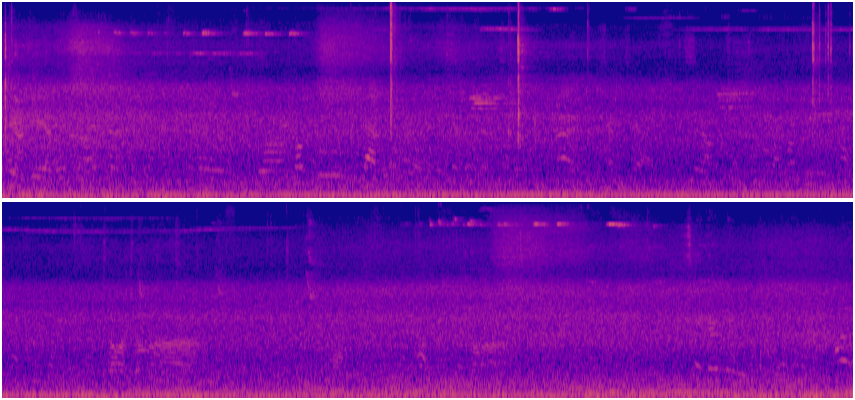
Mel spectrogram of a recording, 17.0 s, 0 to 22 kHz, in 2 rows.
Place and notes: {"title": "榮星花園公園, Zhongshan District - Chess and Traffic Sound", "date": "2014-01-20 15:36:00", "description": "Old man playing chess and Dialogue among the elderly, Traffic Sound, Binaural recordings, Zoom H4n+ Soundman OKM II", "latitude": "25.06", "longitude": "121.54", "timezone": "Asia/Taipei"}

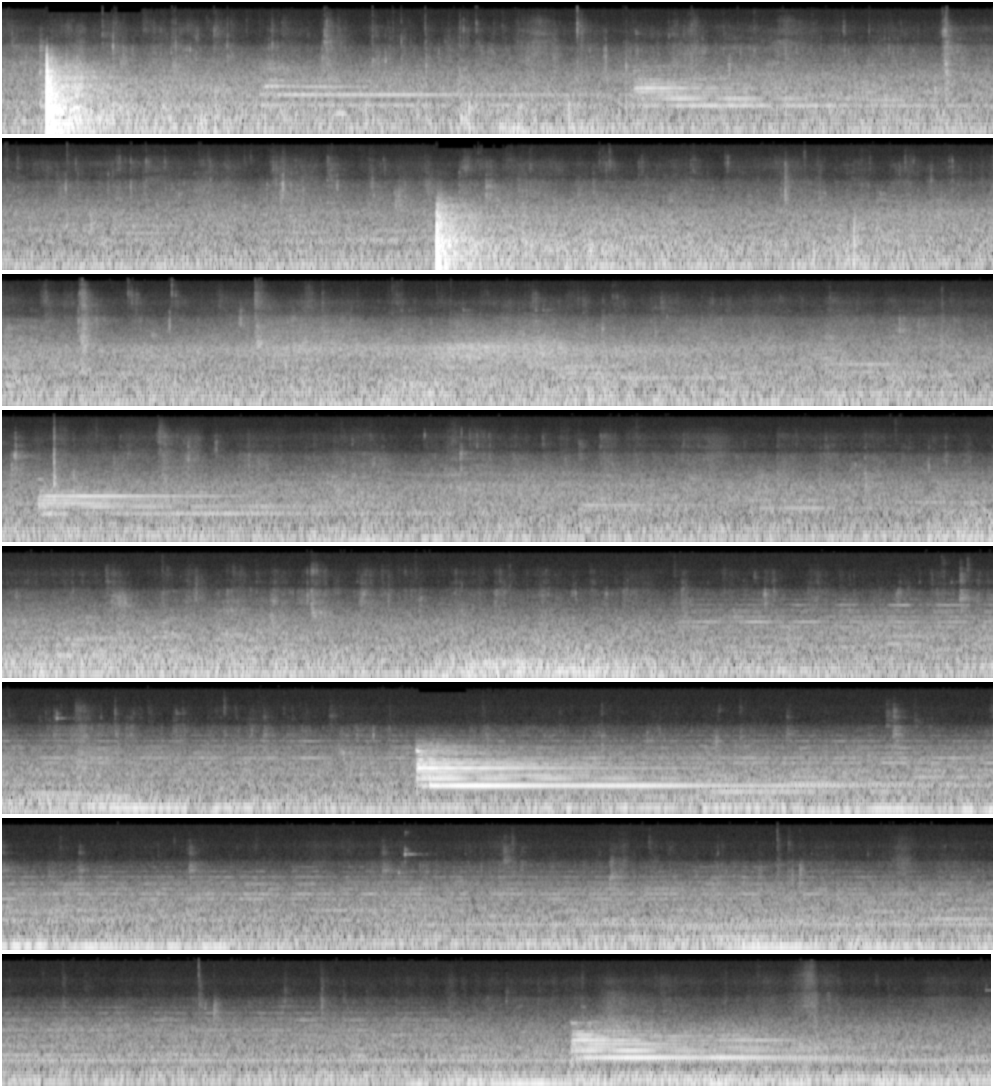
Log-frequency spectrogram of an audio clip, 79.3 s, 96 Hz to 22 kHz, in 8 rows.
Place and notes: {"title": "Takano, Ritto, Shiga Prefecture, Japan - New Year 2015 Temple Bells and Fireworks", "date": "2015-01-01 00:27:00", "description": "New Year temple bells and fireworks, beginning just before 1 January 2015. The recording was trimmed with Audacity on CentOS (Linux). No other processing was done. Max amplitude -2.2dB was preserved as-is from the recorder.", "latitude": "35.03", "longitude": "136.02", "altitude": "109", "timezone": "Asia/Tokyo"}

